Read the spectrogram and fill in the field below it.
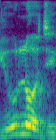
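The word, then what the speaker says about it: eulogy: अगले को कहते देखो दिखने में क्या ई दिख रहा है क्या दिख रहा है ई लेकिन इसको वास्तव में क्या पढ़ते है यूलॉजी क्या ई यू एल ओ जी वाई यूलॉजी करते हैं यह आया यह भी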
